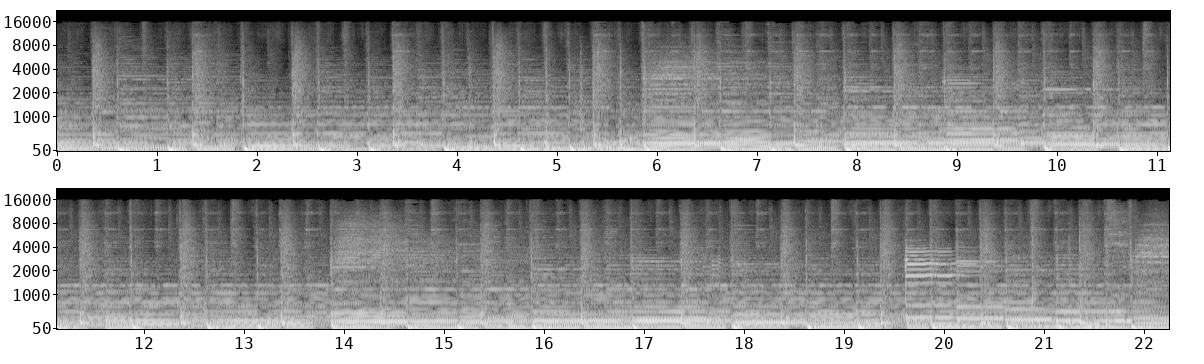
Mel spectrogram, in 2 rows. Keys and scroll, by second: 5.5 space, 6.3 ctrl+space, 7.2 space, 10.8 ctrl+space, 14.6 ctrl+alt+space.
